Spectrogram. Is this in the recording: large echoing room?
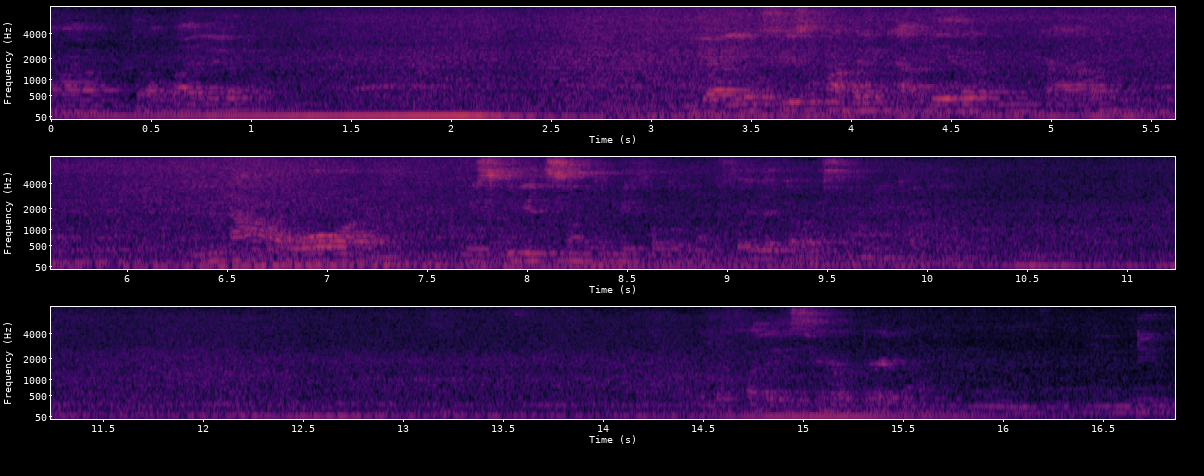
yes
